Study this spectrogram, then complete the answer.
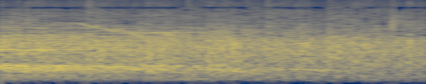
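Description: An audience at an evening event breaks into a round of applause for a guest, a thick, continuous wash of clapping heard up close and fairly loud throughout.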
